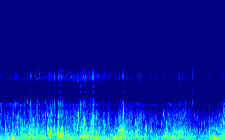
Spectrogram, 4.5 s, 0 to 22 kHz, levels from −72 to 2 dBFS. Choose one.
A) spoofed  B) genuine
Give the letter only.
B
